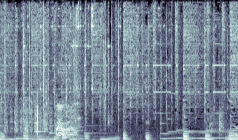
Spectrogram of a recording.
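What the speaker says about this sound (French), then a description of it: "ce jour-là, grand-mère gardait Bobichon, le chien préféré de Caillou" A cartoon dog yips, barks and whimpers in short bursts over background music, with other sounds mixed in.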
